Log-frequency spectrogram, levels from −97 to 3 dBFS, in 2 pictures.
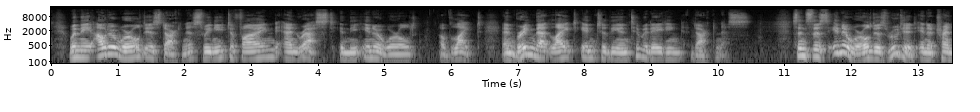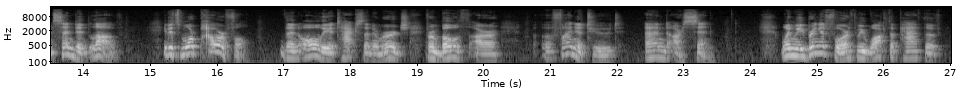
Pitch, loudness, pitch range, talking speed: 140 Hz, -29 LUFS, 125-155 Hz, 140 wpm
